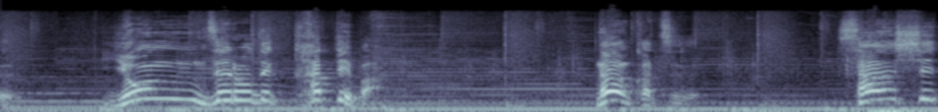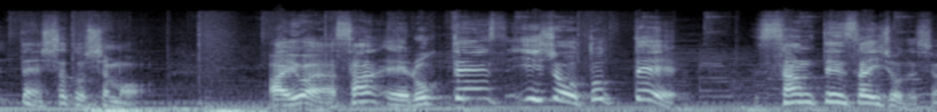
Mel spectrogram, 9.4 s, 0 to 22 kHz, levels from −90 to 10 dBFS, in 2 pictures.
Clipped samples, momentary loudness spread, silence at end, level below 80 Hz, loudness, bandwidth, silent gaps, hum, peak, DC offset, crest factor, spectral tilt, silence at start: under 0.1%; 16 LU; 0 s; -26 dBFS; -16 LUFS; 16 kHz; none; none; -4 dBFS; under 0.1%; 12 dB; -4 dB/octave; 0 s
